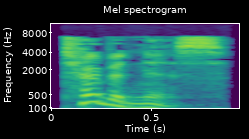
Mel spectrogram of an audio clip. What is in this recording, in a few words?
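"turbidness", British English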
